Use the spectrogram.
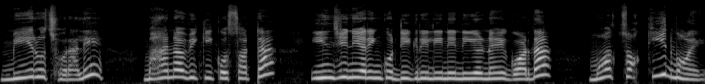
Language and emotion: Nepali, surprised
